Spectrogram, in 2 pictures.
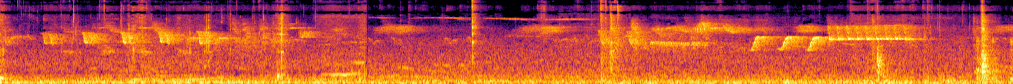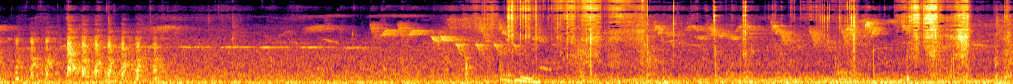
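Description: Birds chirping and singing in short repeated notes, with a quick trill about eight seconds in. Near the end, a run of sharp clicks and knocks stands out above the birdsong.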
